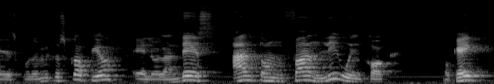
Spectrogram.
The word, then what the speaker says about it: Anton van Leeuwenhoek: el microscopio, el holandés Anton van Leeuwenhoek, ¿ok? O Leeuwenhoek, algo así se escribe, así como. Pero Leeuwenhoek, Anton van, ¿ok? La V se pronuncia como F en el holandés, en el alemán, cosa gramatical de ellos.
